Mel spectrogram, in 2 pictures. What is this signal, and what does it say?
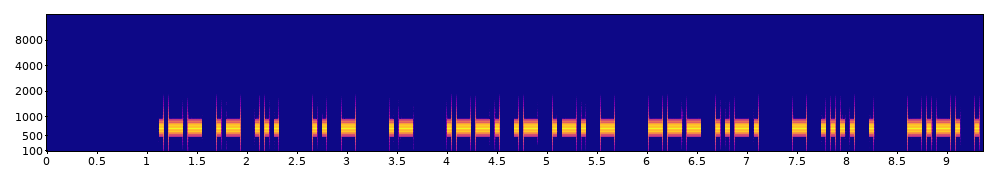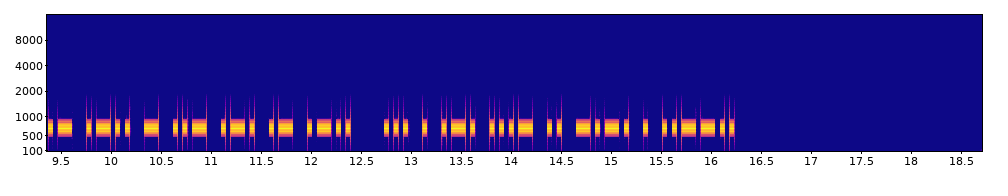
Morse code, heard as a keyed tone, about 25 wpm, 700 Hz. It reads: WAS IT A PART OF THE CULTURAL SERVICE?
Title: Sentences from Top 1500 Words 25wpm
